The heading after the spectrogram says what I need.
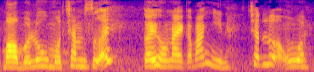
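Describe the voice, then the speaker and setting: A fast-talking nursery seller with a northern Vietnamese accent and fairly bright tone makes a casual hard sell, showing off products live in a covered plant nursery and shop. The noisy recording, full of ambient sound, comes from a handheld phone behind the camera.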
